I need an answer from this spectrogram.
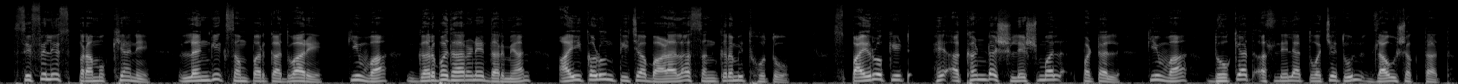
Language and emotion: Marathi, neutral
